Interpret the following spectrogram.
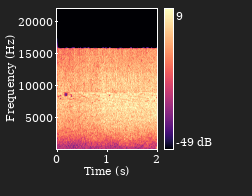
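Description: A steady hiss that grows slightly louder, with a faint low hum beneath it.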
